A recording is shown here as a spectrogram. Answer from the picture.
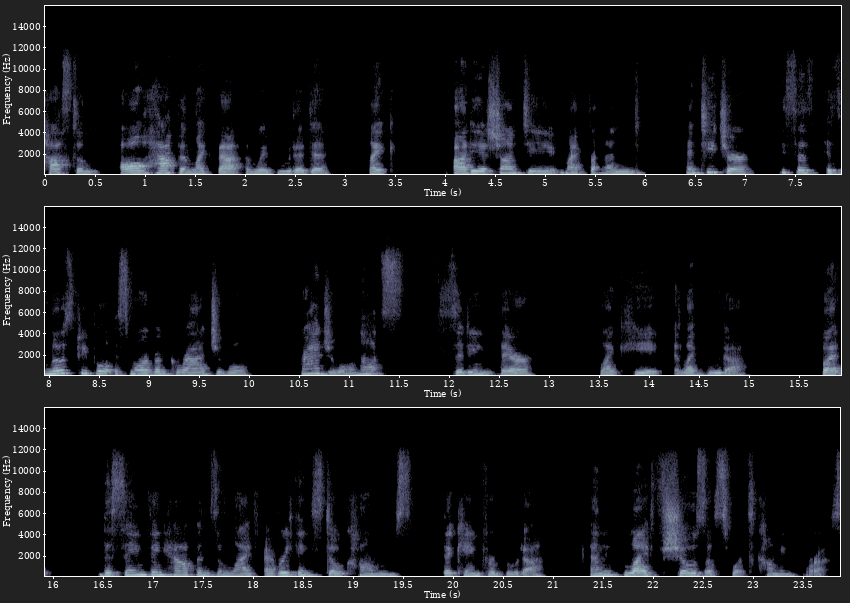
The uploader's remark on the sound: Live! The shows are now all hosted on Zoom.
